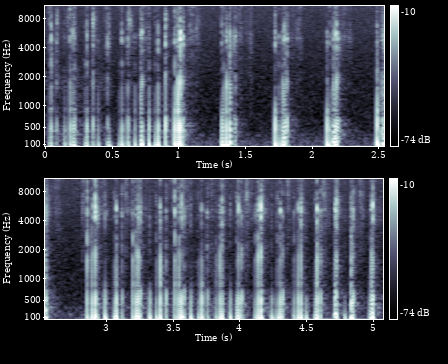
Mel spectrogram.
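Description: A thick, solid, palm-sized round cork disc is held in the hand and tapped with a fingertip and nail on its face and edge. Quick, dull, low-heavy taps come in rapid bursts, thinning to a few scattered knocks in the middle before the fast tapping resumes. Each tap dies away almost instantly.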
